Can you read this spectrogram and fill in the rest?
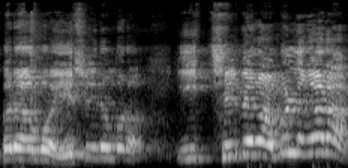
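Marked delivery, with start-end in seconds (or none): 1.2-2.3 high, slow, commanding, stern cry. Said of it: "그걸 외치면 되는 거예요".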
